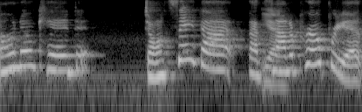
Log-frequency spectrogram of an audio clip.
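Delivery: very motherly, princess-like voice. Retelling a joke about a crazy princess scolding a kid: motherly Sleeping Beauty voice. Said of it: "like a very motherly Sleeping Beauty princess".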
